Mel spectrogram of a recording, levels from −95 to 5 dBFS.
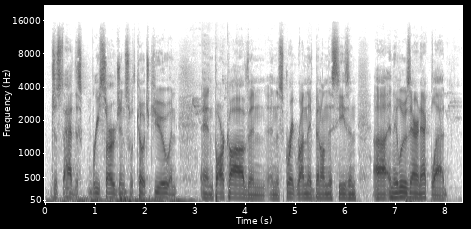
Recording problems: animal sounds; noticeable; throughout; 20 dB below the speech

